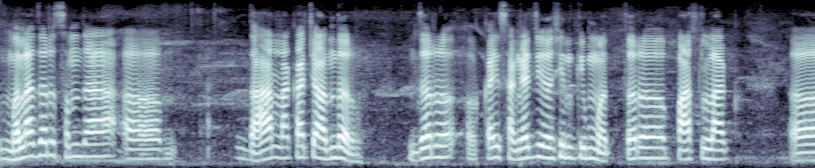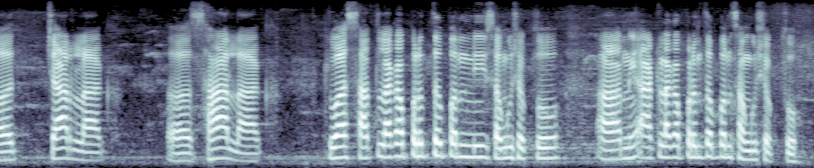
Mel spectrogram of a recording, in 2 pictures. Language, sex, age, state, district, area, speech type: Marathi, male, 45-60, Maharashtra, Akola, rural, spontaneous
